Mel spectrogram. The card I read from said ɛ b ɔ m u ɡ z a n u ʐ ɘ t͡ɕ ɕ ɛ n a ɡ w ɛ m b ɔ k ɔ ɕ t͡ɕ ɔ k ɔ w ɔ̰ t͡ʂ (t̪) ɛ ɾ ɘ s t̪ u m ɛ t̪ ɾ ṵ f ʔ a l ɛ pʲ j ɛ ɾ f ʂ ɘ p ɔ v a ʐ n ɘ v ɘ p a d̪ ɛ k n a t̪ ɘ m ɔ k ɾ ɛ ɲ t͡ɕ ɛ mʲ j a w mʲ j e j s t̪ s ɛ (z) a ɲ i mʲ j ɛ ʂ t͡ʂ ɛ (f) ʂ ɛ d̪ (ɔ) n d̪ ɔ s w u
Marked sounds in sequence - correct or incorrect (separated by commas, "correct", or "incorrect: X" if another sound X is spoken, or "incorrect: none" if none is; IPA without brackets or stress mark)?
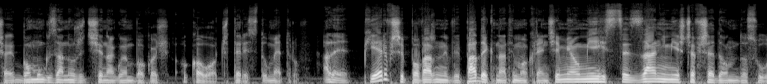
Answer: correct, correct, correct, correct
